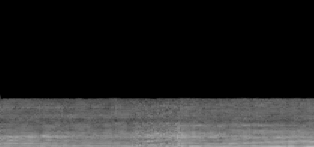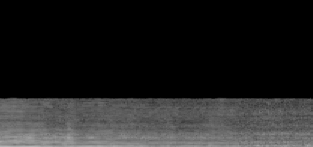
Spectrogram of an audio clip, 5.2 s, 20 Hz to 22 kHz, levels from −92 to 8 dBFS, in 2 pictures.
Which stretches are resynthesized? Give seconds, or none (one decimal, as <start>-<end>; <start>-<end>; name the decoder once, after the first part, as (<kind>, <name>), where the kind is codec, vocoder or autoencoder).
0.0-1.1 (vocoder, Vocos); 1.5-4.6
